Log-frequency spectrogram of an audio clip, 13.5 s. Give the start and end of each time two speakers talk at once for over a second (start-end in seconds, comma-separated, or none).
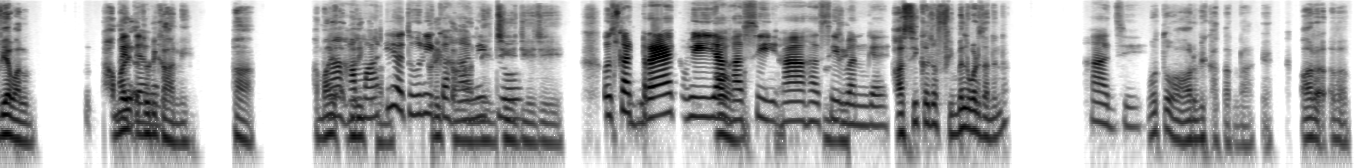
3.3-5.2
